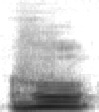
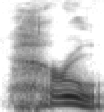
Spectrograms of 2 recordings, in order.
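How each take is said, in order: First: Open, easy "হু"; "হু" without throat friction; plain hu. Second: Whooshing squeezed h in "হ্রু", no r; hissing throaty hu. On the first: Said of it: "এমন করে পড়ার জন্য". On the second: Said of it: "শো শো আওয়াজে". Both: Shown as a demonstration.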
